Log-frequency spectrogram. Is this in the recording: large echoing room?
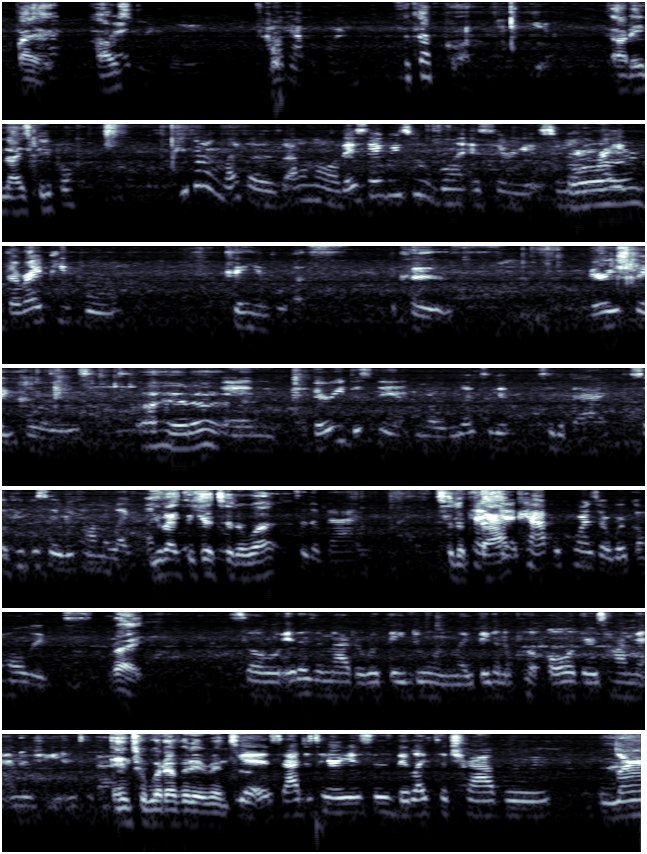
no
